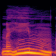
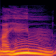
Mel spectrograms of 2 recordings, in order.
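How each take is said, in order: First: The word ends with a full m consonant. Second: The word ends with a full n consonant. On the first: "அப்படியெல்லாம் சொல்லக்கூடாது" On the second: "அப்படியெல்லாம் சொல்லக்கூடாது"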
